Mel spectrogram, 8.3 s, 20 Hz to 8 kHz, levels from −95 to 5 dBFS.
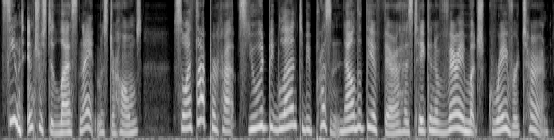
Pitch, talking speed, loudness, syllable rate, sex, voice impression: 250 Hz, 210 wpm, -17 LUFS, 5.7 syllables/s, female, feminine, adult-like, tensed, unique, slightly intense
